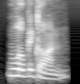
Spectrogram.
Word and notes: woebegone: Indian

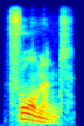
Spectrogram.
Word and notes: formant: British English

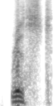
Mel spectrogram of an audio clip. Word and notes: wrist: American English

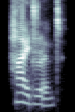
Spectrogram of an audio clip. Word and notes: hydrant: Indian

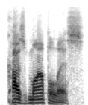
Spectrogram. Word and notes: cosmopolis: American English

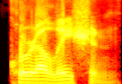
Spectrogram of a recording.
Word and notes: corelation: American English

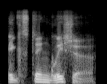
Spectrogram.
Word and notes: extinguisher: British English

